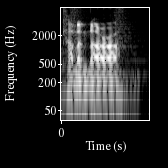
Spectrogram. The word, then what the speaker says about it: Kununurra: The good thing about a lot of Australian names is that they're very, read them as they're written. So that would be Kununurra.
